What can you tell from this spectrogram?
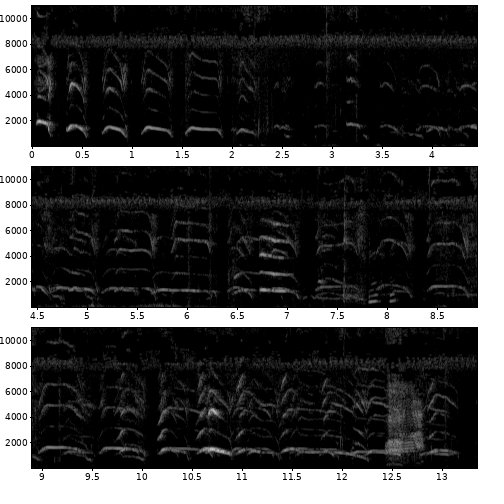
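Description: British Labrador puppies, four weeks old, whimpering and crying in a steady run of short, high-pitched whines, about two a second. The owner puts their fretting down to being out in the sun.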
